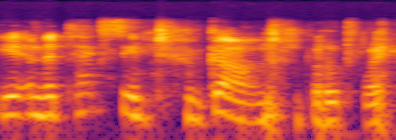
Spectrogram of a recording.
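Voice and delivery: high voice, words through laughter. Discussing an awkward role-play character, laughing while talking. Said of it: "I'm laughing about it".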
